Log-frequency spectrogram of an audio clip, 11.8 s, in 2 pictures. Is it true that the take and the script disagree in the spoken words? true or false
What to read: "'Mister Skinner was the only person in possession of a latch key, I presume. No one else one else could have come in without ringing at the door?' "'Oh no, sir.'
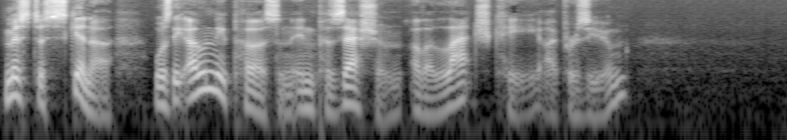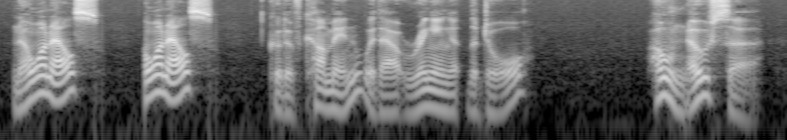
false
